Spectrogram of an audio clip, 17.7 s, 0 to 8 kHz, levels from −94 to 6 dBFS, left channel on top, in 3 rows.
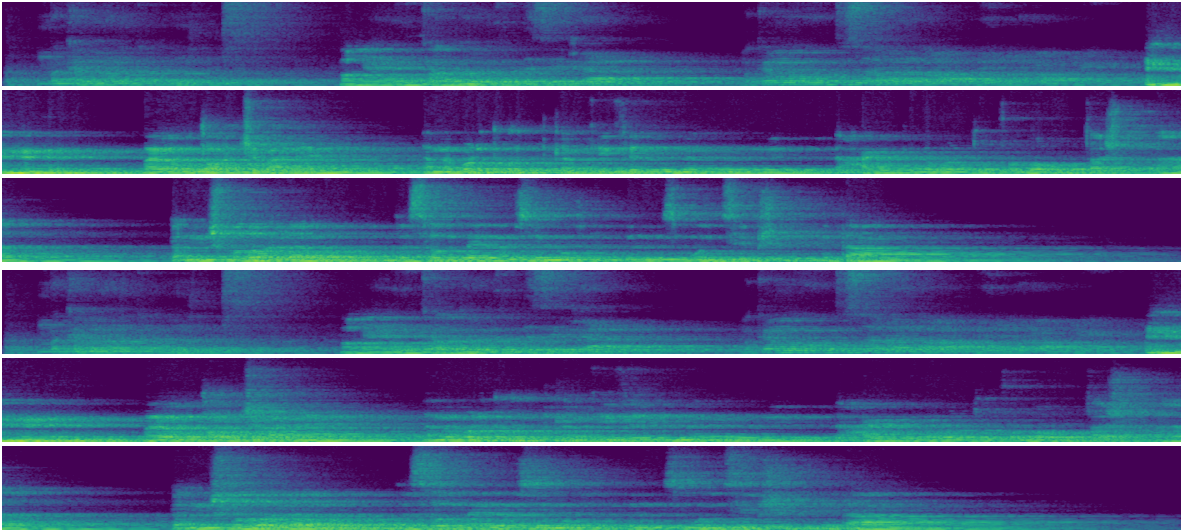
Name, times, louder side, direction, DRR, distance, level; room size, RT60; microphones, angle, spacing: voice 1, 0.2-1.3 1.8-3.2 3.7-5.6 8.7-8.9, equal, ahead, -8 dB, 0.5 m, -32 dB
voice 2, 1.7-2.4 5.7-6.3 6.6-7.7 8.0-11.9 12.6-16.2, left 1 dB, 75° left, -1 dB, 0.4 m, -20 dB
4.4 x 2.0 x 2.8 m, 2.5 s
head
